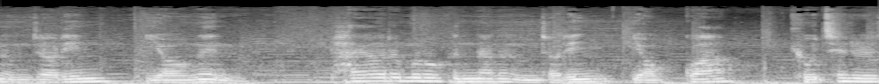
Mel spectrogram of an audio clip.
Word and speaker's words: 逆: 쓰를 역은 어떻게 만들어졌을까? 이 글자의 발음은 역, 뜻은 거스르다, 반대하다, 부수는 갈차, 총 10획입니다.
